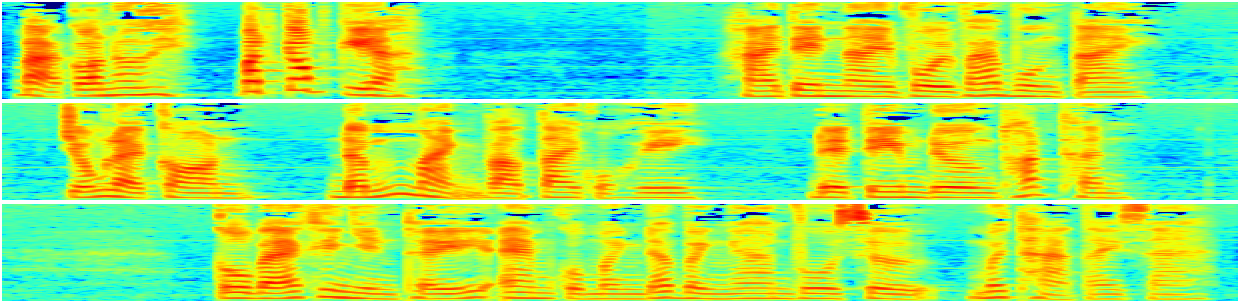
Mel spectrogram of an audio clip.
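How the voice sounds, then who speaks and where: A woman telling a story in steady, scripted narration. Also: on the low side, moderate pace.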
